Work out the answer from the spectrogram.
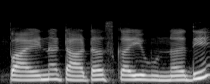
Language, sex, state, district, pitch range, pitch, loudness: Telugu, female, Andhra Pradesh, Srikakulam, 205-220 Hz, 215 Hz, -12 LUFS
